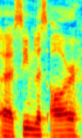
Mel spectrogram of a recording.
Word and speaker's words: Seamlessr: You can search it up, called Seamlessr. The R is silent, actually.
